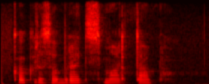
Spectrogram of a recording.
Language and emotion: Russian, neutral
